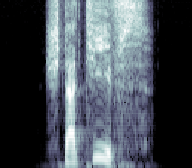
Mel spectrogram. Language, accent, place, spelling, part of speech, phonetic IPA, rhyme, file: German, Germany, Berlin, Stativs, noun, [ʃtaˈtiːfs], -iːfs, De-Stativs.ogg
- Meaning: genitive of Stativ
